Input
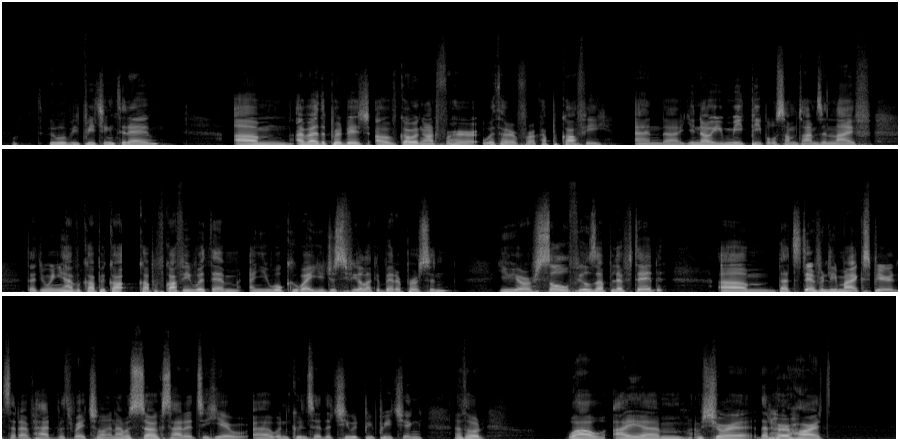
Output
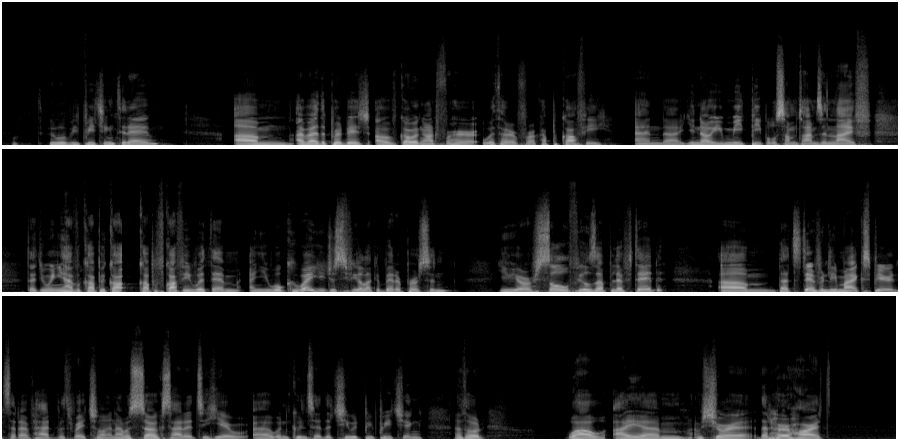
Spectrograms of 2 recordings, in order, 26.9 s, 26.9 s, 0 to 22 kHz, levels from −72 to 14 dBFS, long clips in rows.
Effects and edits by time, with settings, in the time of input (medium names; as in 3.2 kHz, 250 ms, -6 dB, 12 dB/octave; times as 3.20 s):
7.68–10.69 s: treble shelf 2.7 kHz +8 dB
11.75–12.24 s: doubling 14 ms -3 dB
